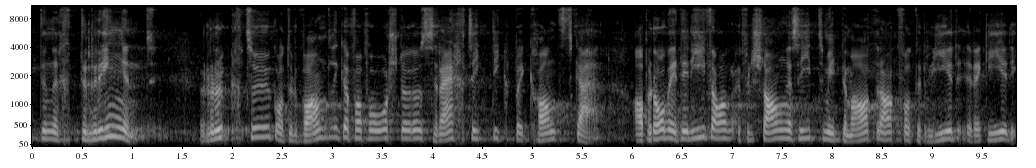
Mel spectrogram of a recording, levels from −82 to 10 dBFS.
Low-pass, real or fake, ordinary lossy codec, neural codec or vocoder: none; fake; none; vocoder, 22.05 kHz, 80 mel bands, HiFi-GAN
